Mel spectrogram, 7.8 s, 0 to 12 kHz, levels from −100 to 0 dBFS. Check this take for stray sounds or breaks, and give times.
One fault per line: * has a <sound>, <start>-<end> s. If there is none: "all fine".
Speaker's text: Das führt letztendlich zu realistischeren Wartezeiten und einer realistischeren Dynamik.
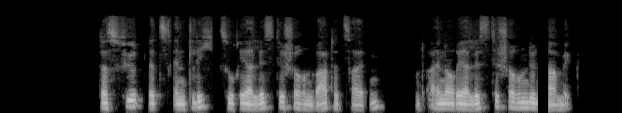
* has a dropout, 6.7-6.9 s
